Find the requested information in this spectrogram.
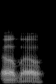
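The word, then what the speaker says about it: hautbois: is spelled i mean still pronounced oboe but it's spelled h-a-u-t-b-o-i-s um or like uh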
